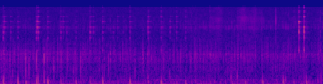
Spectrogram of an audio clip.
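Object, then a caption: Glass candle jar. Long nails tap the clear glass walls and rim of a lit candle in a glass jar with white wax and a label, held close to the mic. The result is a rapid, irregular series of short, bright clinks with soft low thuds underneath, each tap dying away almost instantly.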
